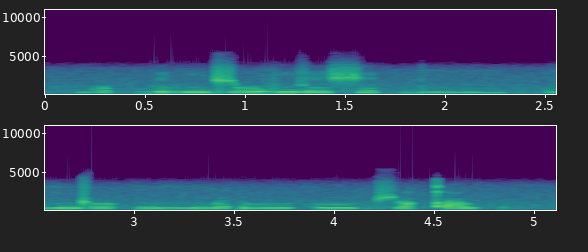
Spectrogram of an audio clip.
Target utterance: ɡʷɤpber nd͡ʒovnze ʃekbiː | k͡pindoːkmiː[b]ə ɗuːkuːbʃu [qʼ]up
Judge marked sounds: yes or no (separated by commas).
no, yes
